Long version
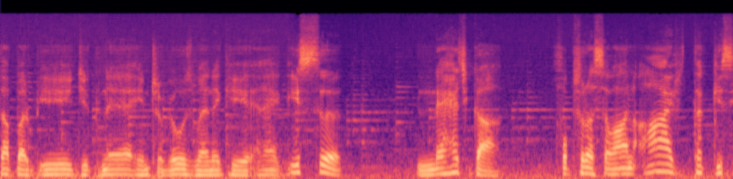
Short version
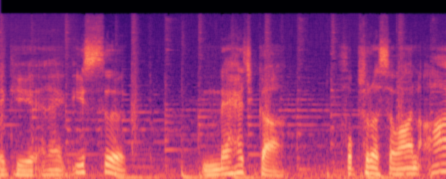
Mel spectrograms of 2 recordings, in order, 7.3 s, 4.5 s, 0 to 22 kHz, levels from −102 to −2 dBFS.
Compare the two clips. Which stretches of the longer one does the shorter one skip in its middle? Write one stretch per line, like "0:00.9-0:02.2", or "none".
none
